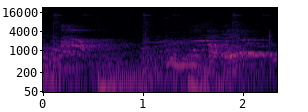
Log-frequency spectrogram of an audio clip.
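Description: Children's voices: talking and calling out among visitors, with no clear words.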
